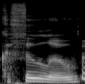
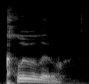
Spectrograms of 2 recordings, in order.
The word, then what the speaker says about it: Cthulhu: Fun fact for you, not pronounced Cthulhu. – How's it pronounced? – Clulu. – Clulu? – Yeah. – Interesting. – Yeah. – Hmm. – Everyone says Cthulhu. – That's the way it's spelled. – Yeah. It's Clulu.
